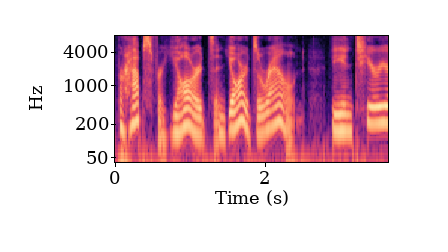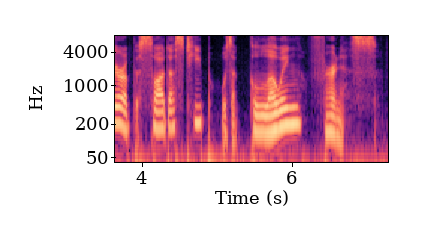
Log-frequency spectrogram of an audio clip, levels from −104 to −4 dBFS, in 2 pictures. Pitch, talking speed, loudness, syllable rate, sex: 170 Hz, 130 wpm, -20 LUFS, 3.7 syllables/s, female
